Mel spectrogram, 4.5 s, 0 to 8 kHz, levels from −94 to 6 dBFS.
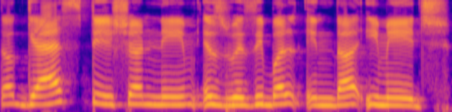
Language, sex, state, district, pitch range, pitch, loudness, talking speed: English, female, Assam, Kamrup Metropolitan, 205-230 Hz, 220 Hz, -13 LUFS, 120 wpm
